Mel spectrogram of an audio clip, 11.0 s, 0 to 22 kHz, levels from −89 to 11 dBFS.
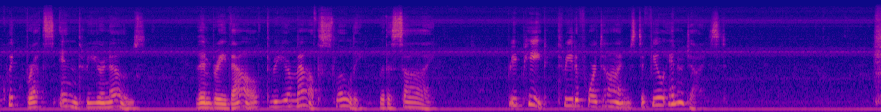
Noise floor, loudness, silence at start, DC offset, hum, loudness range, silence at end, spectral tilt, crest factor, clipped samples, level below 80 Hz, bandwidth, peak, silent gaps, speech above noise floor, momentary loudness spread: -53 dBFS; -34 LUFS; 0 s; under 0.1%; none; 4 LU; 0 s; -4.5 dB/octave; 18 dB; under 0.1%; -76 dBFS; 18.5 kHz; -16 dBFS; none; 19 dB; 22 LU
